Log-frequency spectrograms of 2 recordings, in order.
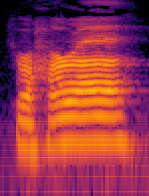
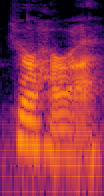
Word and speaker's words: Hirahara: and Division by Naomi hirohawa hirahara hirahara that's how you say it um I read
